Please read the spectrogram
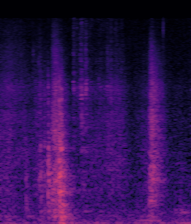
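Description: Two faint, brief knocks about a second apart, from a brush and palette as watercolour paint is mixed.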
